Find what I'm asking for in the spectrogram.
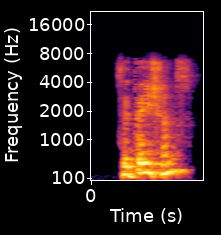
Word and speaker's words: cetaceans: How do you say in English? – Cetaceans. Cetaceans. – Cetaceans. – It's cetaceans. Yeah.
